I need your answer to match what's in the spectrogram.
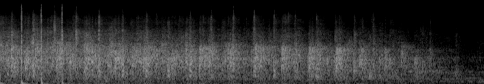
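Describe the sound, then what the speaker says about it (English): Applause fills the room at the 2015 Mathmathic Awards ceremony, crisp close claps at first settling into a broad crowd ovation that gradually fades away near the end. "An applause."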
